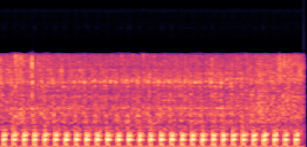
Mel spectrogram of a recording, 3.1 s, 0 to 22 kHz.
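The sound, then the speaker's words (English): A 2003 Kawasaki KVF 360 ATV engine, bored out 50 over, idles steadily, its low, throbbing pulses repeating in a fast, even rhythm with a mechanical clatter on top. No one speaks over it. “There she is, boys. 2003 Kawasaki KVF 360, board out 50 over with glass back.”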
